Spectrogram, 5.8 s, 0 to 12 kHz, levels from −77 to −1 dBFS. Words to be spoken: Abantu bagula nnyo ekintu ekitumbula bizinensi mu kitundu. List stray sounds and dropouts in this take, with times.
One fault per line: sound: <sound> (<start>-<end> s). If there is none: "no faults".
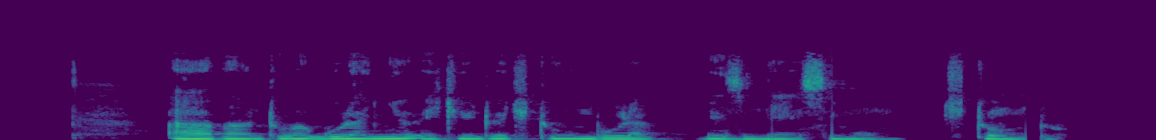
sound: dropout (5.1-5.2 s)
